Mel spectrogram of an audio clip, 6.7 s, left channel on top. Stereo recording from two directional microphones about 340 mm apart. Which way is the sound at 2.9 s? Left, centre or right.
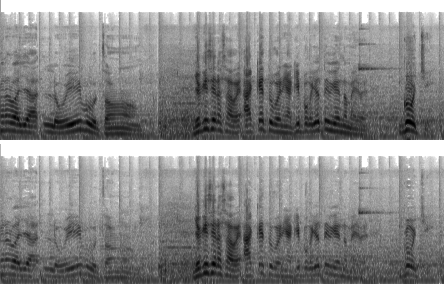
Centre.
